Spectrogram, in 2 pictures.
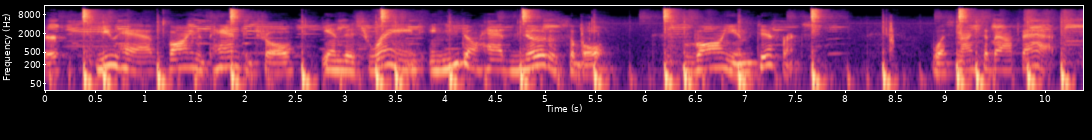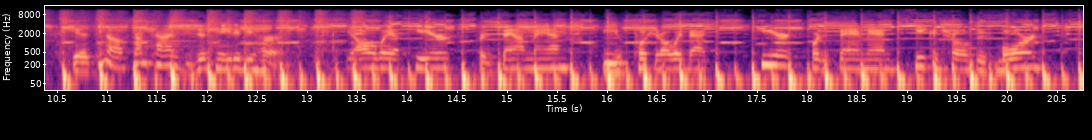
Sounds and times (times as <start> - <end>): Speech: 0.0 - 5.7, 6.4 - 7.7, 8.9 - 12.8, 13.4 - 20.4
Inside, small room: 0.0 - 20.7
Music: 0.0 - 20.7.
